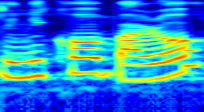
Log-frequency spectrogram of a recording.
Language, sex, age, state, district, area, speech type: Assamese, female, 18-30, Assam, Tinsukia, urban, spontaneous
